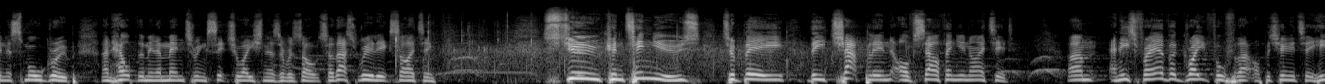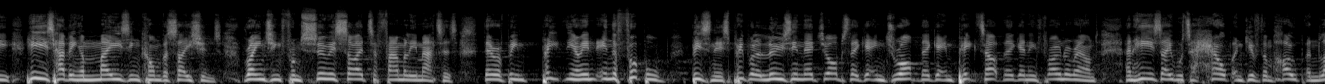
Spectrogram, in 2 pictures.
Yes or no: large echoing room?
yes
